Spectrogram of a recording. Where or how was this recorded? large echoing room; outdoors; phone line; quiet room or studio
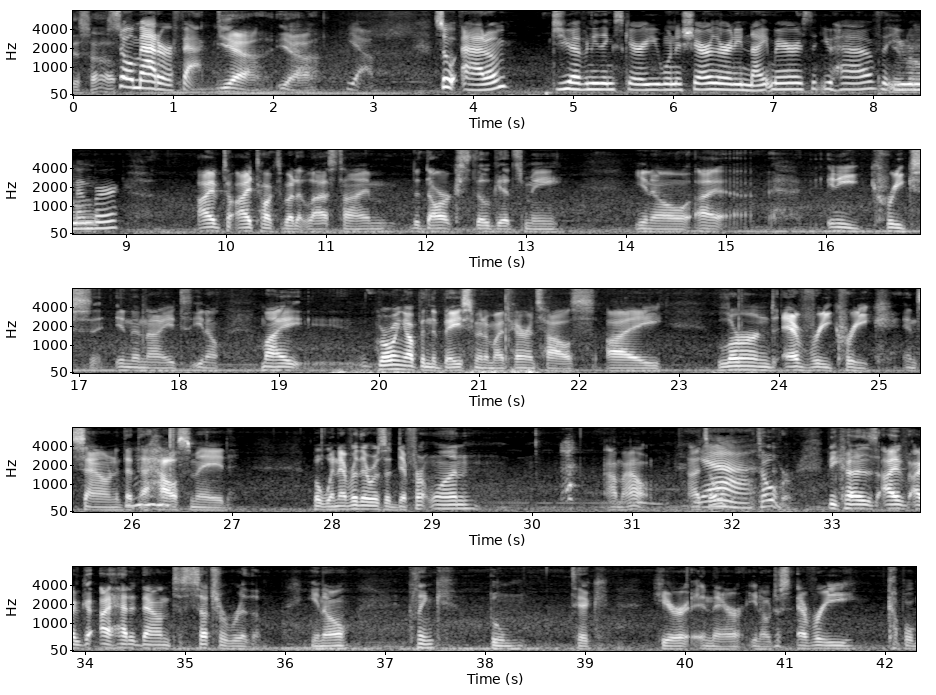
outdoors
